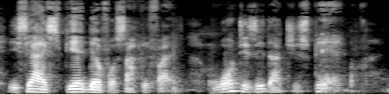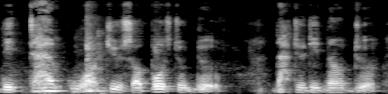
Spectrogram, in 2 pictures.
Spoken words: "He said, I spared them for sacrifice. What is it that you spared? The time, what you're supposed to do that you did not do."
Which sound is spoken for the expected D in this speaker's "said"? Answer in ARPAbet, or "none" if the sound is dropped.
none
